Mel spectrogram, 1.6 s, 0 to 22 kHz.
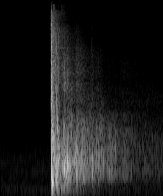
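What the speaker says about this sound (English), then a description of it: "now we have the Beretta Cheetah with this Hornady Critical Defense" A Beretta Cheetah pistol fires one round of 90 gr Hornady Critical Defense .380 ACP, a single sharp, loud report that rings out and decays within about a second, followed by silence.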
